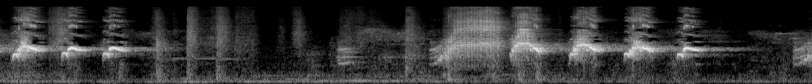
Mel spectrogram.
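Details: White-crested laughingthrush in full, lively song, filmed from far away; loud harsh bursts with downslurred squeaky notes, a quick run of three, a pause with low background hum, then a cluster of five or six more bursts.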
